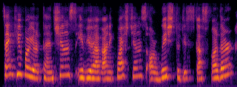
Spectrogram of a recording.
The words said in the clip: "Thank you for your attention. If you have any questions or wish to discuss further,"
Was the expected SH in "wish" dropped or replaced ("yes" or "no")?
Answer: no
